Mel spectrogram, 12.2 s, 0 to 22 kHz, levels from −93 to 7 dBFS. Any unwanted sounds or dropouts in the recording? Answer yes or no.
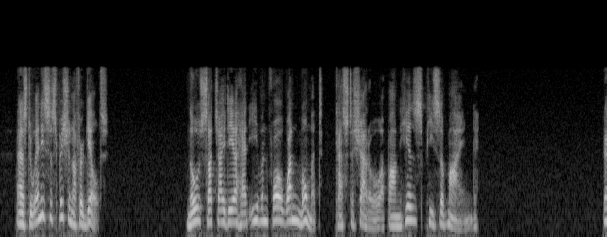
no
